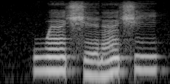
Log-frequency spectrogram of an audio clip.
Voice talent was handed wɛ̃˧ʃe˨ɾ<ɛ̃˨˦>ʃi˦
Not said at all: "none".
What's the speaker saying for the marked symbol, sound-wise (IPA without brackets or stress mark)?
ɛ̃˨˦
